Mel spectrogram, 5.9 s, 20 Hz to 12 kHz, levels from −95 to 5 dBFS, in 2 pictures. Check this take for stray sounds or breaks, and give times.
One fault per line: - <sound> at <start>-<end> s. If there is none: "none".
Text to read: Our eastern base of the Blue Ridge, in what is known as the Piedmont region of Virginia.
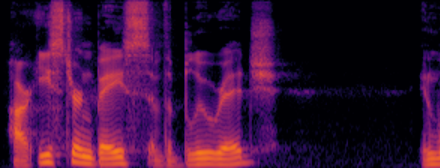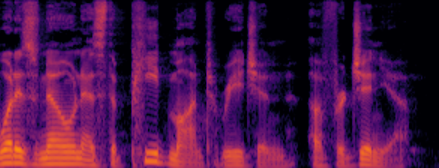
none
